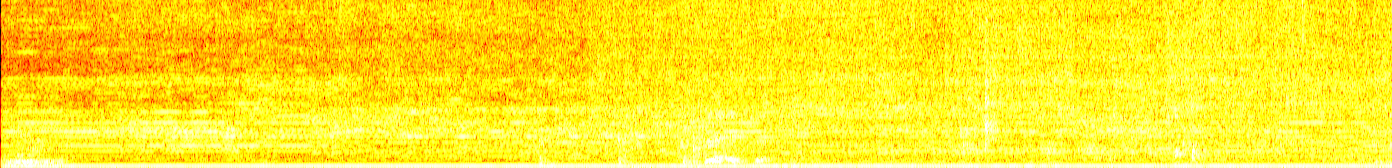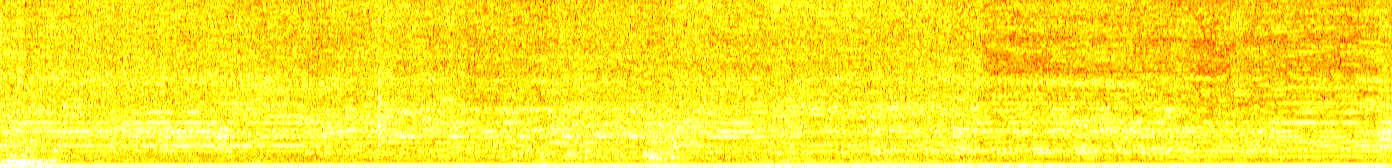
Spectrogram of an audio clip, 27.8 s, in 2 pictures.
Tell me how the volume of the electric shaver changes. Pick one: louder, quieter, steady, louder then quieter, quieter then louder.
steady.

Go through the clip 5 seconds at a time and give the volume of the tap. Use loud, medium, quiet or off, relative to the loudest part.
off, loud, loud, medium, medium, off.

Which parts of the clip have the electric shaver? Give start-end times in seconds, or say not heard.
0.0-27.7.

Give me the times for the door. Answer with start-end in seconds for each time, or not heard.
not heard.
